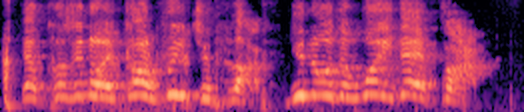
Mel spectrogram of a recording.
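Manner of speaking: very high-pitched, squeaky caricature voice. Doing an impression of Troops for the host: Troops impression. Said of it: "everybody got a Troops impression".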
